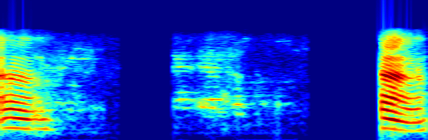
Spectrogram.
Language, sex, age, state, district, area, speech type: Malayalam, female, 45-60, Kerala, Malappuram, rural, conversation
